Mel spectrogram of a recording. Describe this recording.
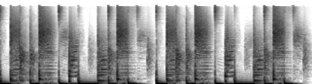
Funky drumloop with slightly resonating delay + rhythmic pattern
